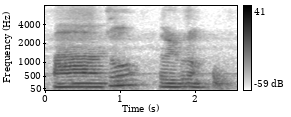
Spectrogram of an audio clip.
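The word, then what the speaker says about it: vasa nervorum: 그거를 이제 발음을 하면 이제 바조 널브럼, 뭐 아메리칸식으로는 베이사 널브럼이라고도 하는데, 이 신경의 혈관이 수축하게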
